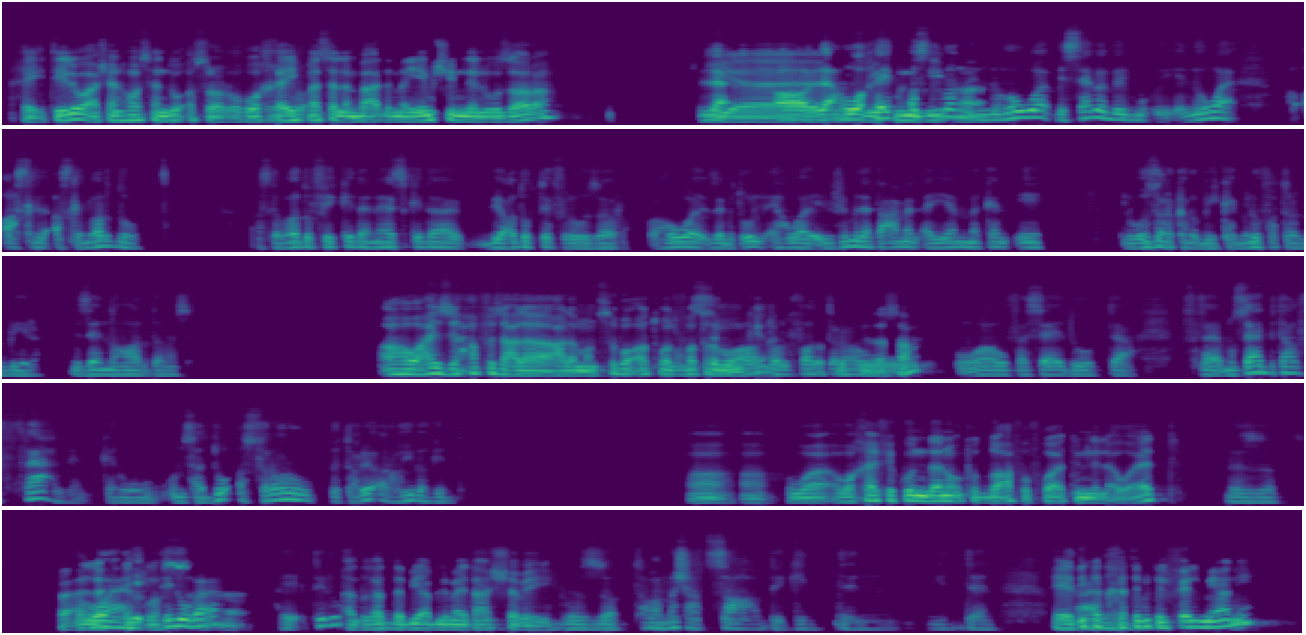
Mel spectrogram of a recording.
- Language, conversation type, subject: Arabic, podcast, إيه آخر فيلم خلّاك تفكّر بجد، وليه؟
- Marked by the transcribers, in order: tapping; tsk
